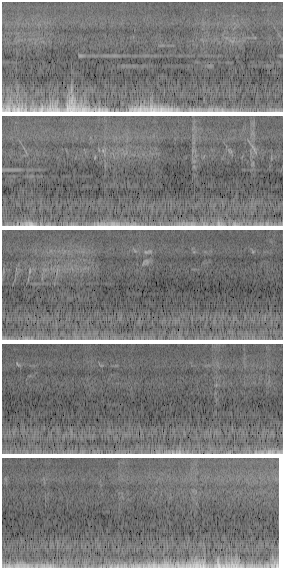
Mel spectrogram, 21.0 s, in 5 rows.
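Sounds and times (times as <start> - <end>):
wind rumble on microphone: 0.0 - 9.6, 14.8 - 21.0
small birds chirping: 3.2 - 14.8, 15.4 - 18.7.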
